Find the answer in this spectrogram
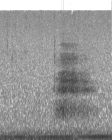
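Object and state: Nothing is struck.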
